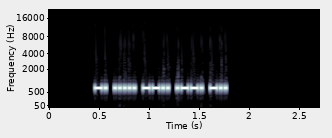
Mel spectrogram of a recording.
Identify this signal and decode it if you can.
Morse code, heard as a keyed tone, about 50 wpm, 700 Hz. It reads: N5ZPD
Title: USA Call Signs - 5 Characters - Repeated 2x - 50wpm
